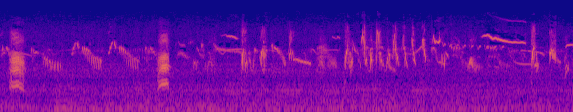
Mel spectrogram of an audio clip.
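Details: Red-backed shrike (Lanius collurio) song: a varied, scratchy warble of high chirps, short rising and falling whistles and clicks, with sharp note bursts growing denser toward the end.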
